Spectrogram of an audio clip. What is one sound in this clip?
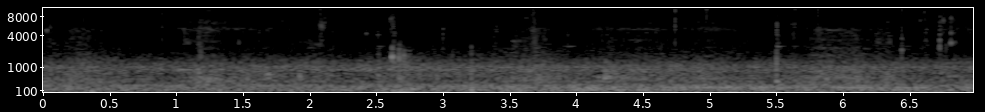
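Hands knead soft dough in a glass bowl with quiet squishing and tapping.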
